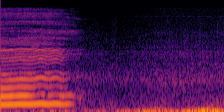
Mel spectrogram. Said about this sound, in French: ah, une voiture qui s'arrête, il y a un monsieur qui descend. C'est juste qu'il n'arrivait pas à attraper le ticket avec son petit bras. Donc, il est descendu.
